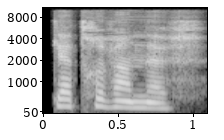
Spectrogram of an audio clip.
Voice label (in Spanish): "quatre-vingt-neuf", frances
